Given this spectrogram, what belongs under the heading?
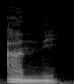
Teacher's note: You have to stress there's a doppia N, double N there, so it has to be anni and not anni, which means something else.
